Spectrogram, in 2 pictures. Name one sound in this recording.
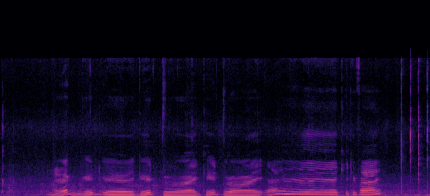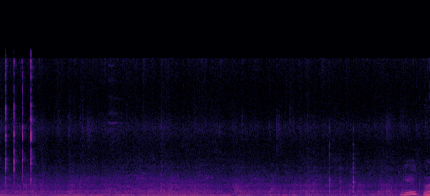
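A parrot squawks and chatters close by.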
